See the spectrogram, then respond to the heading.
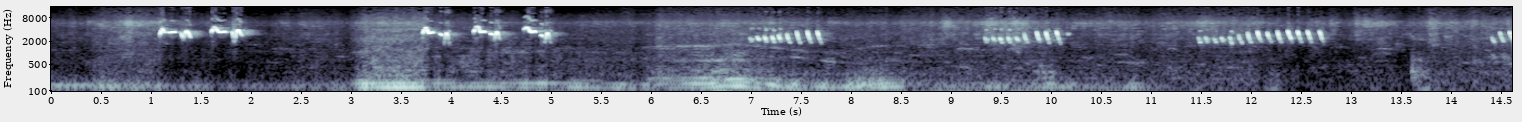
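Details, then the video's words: Morning song of sooty-headed bulbul for luring wild birds: clusters of sharp high chirps, then several quick rattling trills repeated every couple of seconds, with a passing vehicle and low rumble. "BURUNG KUTILANG GACOR DI PAGI HARI"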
